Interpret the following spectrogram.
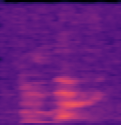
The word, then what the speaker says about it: Belém: B-E-L-E-M. Belém, we pronounce it.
